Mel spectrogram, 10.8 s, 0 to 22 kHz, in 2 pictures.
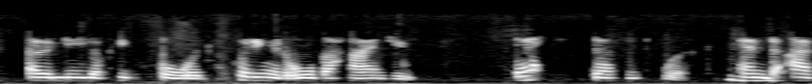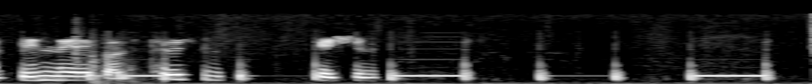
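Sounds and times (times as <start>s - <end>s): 
speech: 0.2s - 2.8s, 3.4s - 8.3s
phone line busy signal: 6.0s - 7.1s, 8.0s - 8.6s, 9.4s - 10.6s.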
